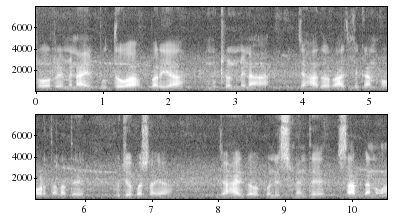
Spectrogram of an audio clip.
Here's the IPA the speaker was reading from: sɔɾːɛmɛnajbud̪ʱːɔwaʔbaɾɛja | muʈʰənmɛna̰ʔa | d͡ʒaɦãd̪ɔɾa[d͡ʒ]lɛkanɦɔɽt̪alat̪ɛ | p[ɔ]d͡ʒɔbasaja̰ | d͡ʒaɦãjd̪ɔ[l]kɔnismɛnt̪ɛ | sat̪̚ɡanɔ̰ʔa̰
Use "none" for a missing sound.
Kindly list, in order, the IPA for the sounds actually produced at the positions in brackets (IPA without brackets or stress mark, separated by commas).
d͡ʒ, u, none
